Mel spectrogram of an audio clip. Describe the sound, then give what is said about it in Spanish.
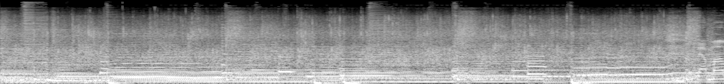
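An audience applauds in a dense, steady roar of clapping that runs the whole way through, layered over loud sustained music with shifting held chords. “Le damos un fuerte aplauso a nuestro Señor.”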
